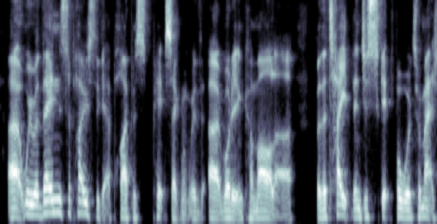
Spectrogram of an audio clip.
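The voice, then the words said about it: Slightly strange, ill-sounding voice. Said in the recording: “I'm still getting over COVID round two, though. I've got a cough that won't go away, and probably why my voice sounds a little bit weird.”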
